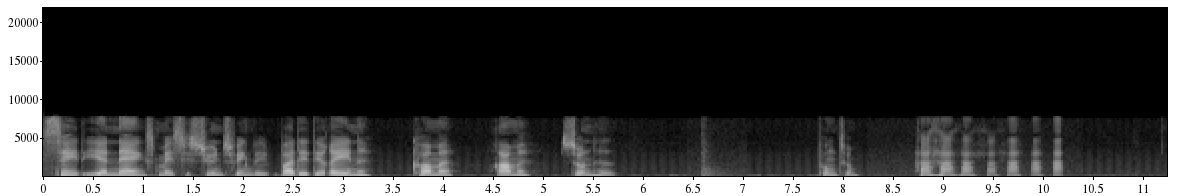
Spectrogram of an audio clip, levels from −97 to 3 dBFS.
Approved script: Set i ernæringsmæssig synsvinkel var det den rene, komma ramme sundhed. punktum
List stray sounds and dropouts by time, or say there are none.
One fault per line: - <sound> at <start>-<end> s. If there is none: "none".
- thud at 6.6-7.0 s
- laugh at 8.7-10.3 s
